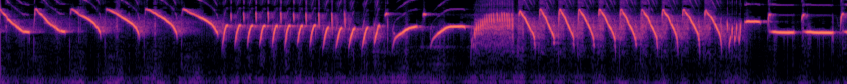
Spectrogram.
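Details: Canary song played to make a canary sing: descending whistled notes, a quick rolling trill, a short burst, another series of falling whistles, then a steady high whistle.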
